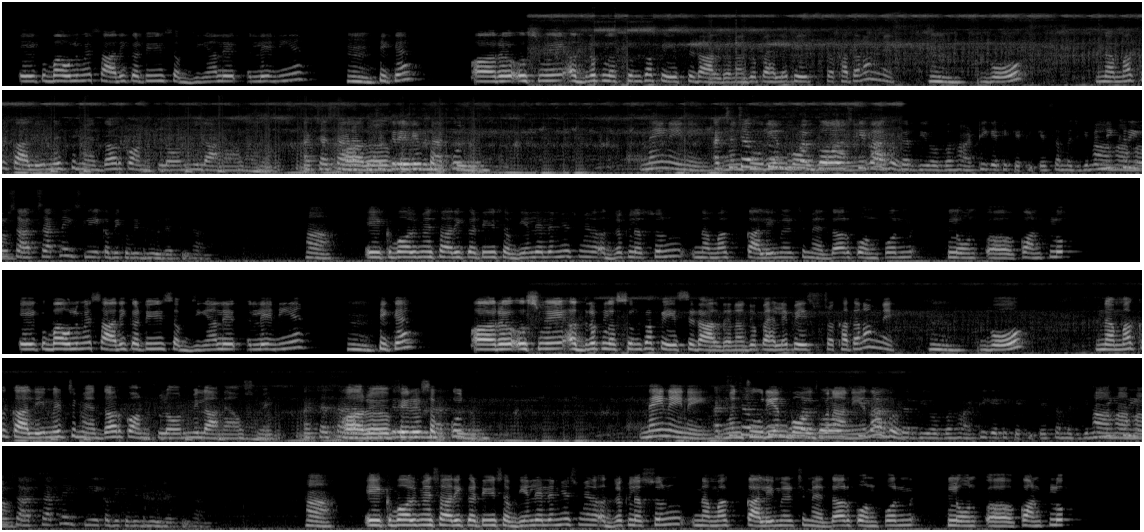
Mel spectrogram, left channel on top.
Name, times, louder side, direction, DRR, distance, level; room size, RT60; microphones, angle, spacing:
voice 1, 0.2-3.0 3.8-4.1 4.7-8.9 9.8-10.2 10.9-14.2 14.8-16.0 17.8-20.4 22.3-22.9 24.4-24.5 25.8-26.1 26.4-31.9 32.3-33.4, right 4 dB, 50° right, 0.4 m, -30 dB
voice 2, 3.4-3.8 9.3-9.6 14.4-16.3 18.5-24.9, left 2 dB, 50° left, 1.0 m, -34 dB
sound 1, 5.2-20.4, left 4 dB, 80° left, 0.9 m, -43 dB
sound 2, 15.8-32.7, equal, 75° right, 5.3 m, -53 dB
19.0 x 7.5 x 2.9 m
head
